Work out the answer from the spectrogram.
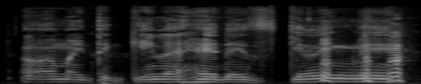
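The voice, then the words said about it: Put-on accent. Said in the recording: “Oh, the accent.”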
